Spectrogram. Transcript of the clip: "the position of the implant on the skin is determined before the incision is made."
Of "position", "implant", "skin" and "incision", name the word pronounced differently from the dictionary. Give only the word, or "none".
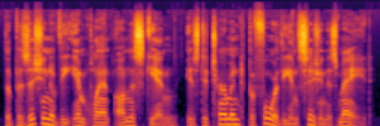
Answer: none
